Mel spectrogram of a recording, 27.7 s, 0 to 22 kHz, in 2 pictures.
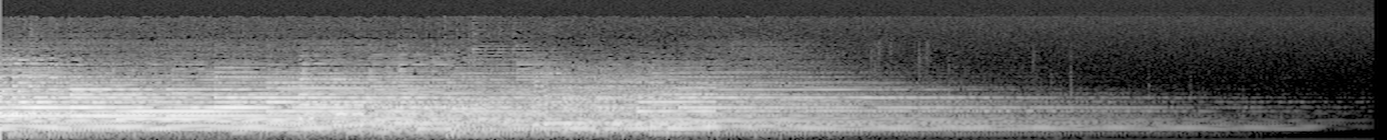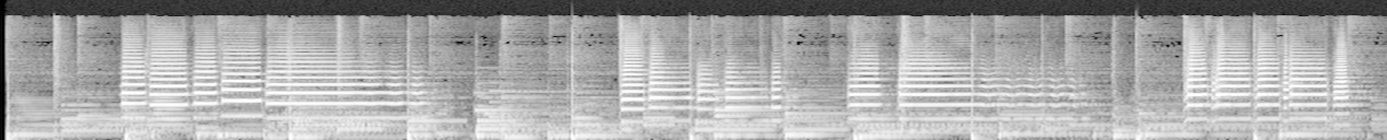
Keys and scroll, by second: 0.1 BackSpace, 3.9 shift+Left, 6.0 shift+Right, 14.7 shift+c, 15.8 BackSpace, 17.6 =, 20.4 shift+c, 24.0 BackSpace, 27.2 shift+Left.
